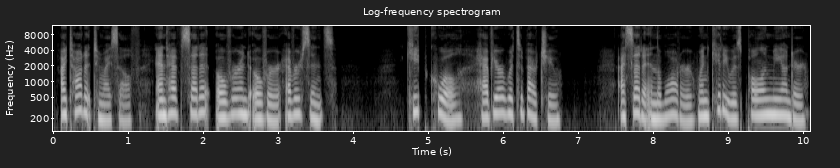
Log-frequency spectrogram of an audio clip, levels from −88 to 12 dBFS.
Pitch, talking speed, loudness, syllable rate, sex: 215 Hz, 190 wpm, -18 LUFS, 5.5 syllables/s, female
